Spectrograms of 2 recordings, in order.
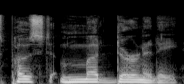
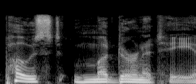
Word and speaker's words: post-modernity: I think I pronounced that post-maternity. No, it's post-modernity. M-O-D-E-R-N-I-T-Y, post-modernity.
